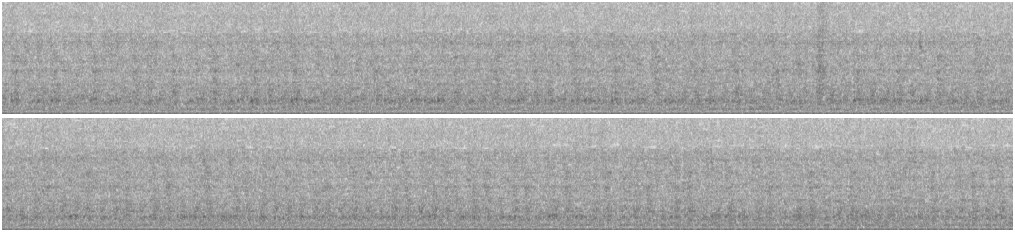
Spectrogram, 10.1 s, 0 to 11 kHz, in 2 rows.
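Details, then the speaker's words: Mahindra 3525 diesel tractor, cold start at 18–19°F after about 1.5 months unused, low battery boosted with a jump pack: steady low chug with heavy, slightly uneven beats; rough cold idle that smoothed out after a few minutes. "she's definitely cold this morning she doesn't like too much"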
